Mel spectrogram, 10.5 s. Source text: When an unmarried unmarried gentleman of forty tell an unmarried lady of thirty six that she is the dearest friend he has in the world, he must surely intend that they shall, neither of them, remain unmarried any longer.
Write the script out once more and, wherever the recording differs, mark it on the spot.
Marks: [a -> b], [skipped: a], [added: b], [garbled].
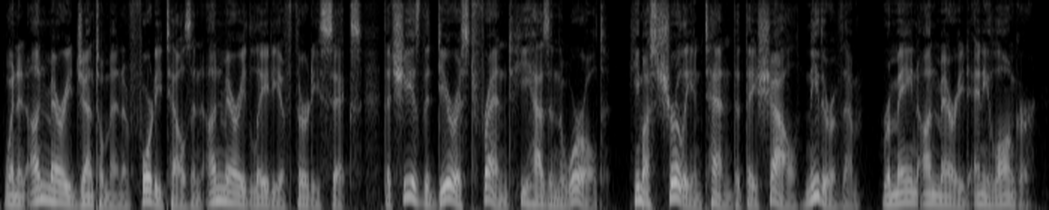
When an unmarried [skipped: unmarried] gentleman of forty [tell -> tells] an unmarried lady of thirty six that she is the dearest friend he has in the world, he must surely intend that they shall, neither of them, remain unmarried any longer.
